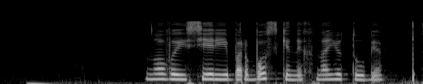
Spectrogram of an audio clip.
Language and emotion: Russian, neutral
